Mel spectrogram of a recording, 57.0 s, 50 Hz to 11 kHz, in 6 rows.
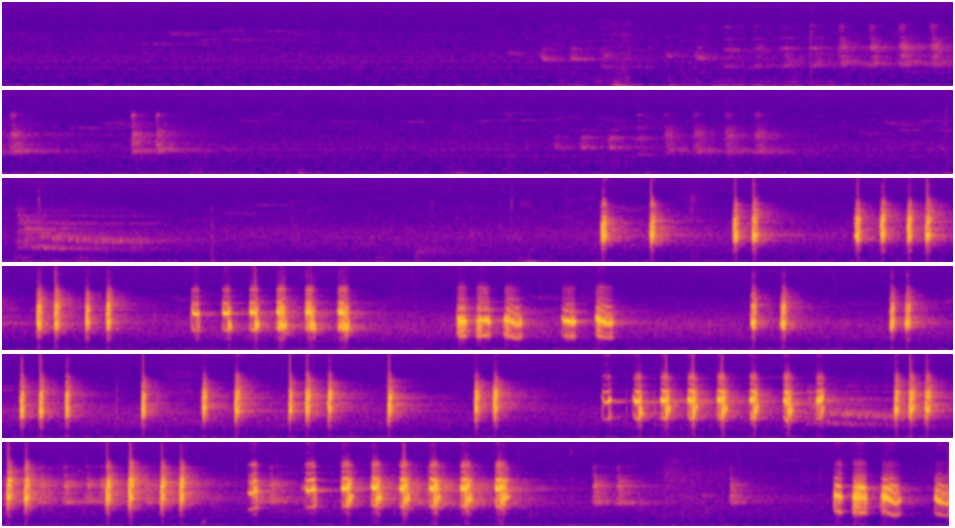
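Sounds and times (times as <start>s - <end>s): turkey yelping: 5.4s - 10.1s, 10.8s - 11.5s, 15.0s - 17.3s, 19.2s - 20.6s, 25.0s - 26.9s, 27.6s - 29.8s, 30.4s - 32.2s, 33.1s - 34.8s, 36.0s - 36.6s, 37.4s - 42.2s, 44.0s - 54.1s, 54.8s - 55.1s, 55.9s - 57.0s.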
